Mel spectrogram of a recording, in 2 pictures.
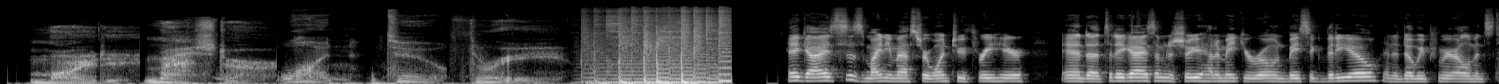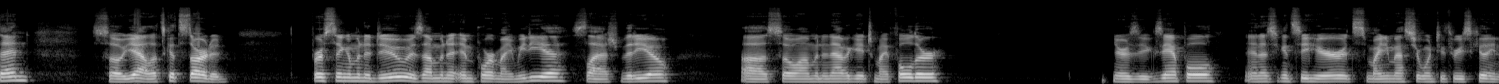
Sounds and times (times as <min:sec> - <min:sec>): Inside, small room: 0:00.2 - 0:29.9
Speech: 0:00.4 - 0:05.7, 0:07.9 - 0:17.3, 0:18.1 - 0:21.7, 0:22.4 - 0:24.4, 0:26.0 - 0:29.9
Music: 0:05.7 - 0:07.4.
